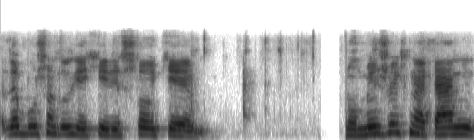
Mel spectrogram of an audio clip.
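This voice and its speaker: With ordinary pitch variation, a man delivers his words in a high-pitched voice. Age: 20s. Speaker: university student. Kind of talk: personal testimony interview.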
